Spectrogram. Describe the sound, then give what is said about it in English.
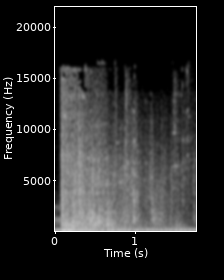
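Glass shatters with a loud, sharp crash, followed by a dense spray of tinkling, scattering fragments and a low rumble underneath for nearly two seconds. No voices are heard. “I woke up on the ground covered in tears and broken glass.”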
